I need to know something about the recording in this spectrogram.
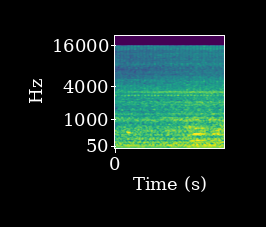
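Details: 2013 BMW X5 3.0 xDrive that was shutting off while driving and hard to start, after adding an engine-to-transmission ground strap: short steady even idle hum with no misses, knocks or stumbles; engine running normally.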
